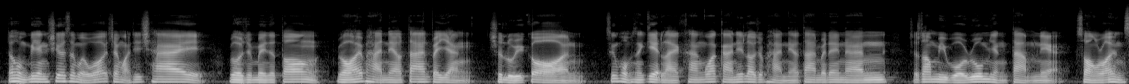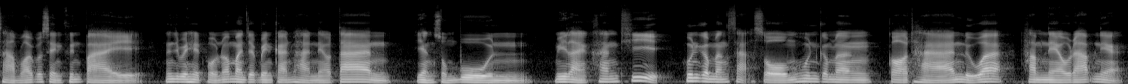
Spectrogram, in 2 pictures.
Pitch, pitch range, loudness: 110 Hz, 100-120 Hz, -18 LUFS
